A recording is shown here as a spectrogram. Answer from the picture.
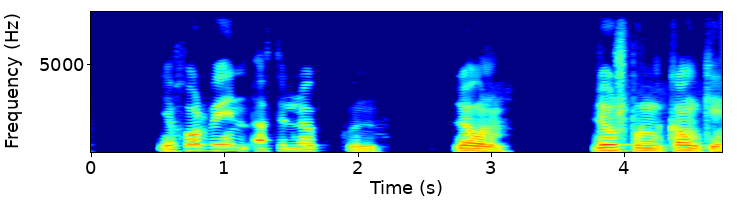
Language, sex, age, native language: Icelandic, male, 13, Icelandic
